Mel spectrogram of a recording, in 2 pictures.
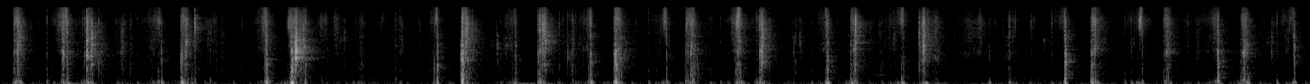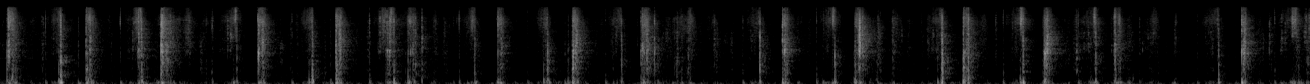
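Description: Steady shuffling of a deck of tarot cards, with a rapid run of crisp riffling snaps and taps continuing for nearly half a minute, no voices.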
